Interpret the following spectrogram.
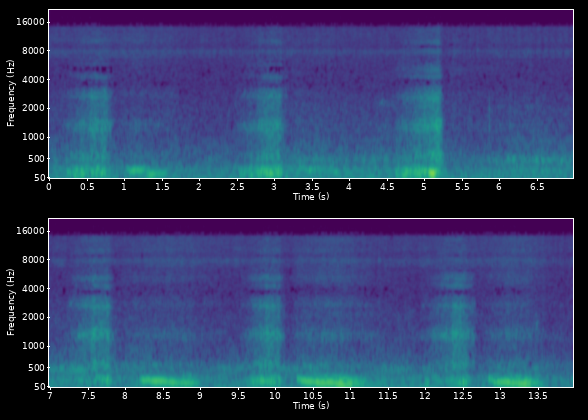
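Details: A sleeping Golden Retriever snoring indoors: low, rumbling breaths in a steady cycle, each snore a deep rasp with a falling, groaning tail, repeating roughly every two seconds with brief quiet gaps between.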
